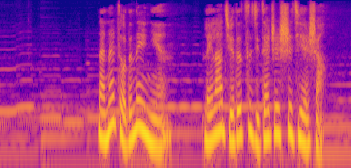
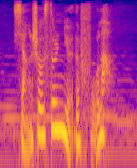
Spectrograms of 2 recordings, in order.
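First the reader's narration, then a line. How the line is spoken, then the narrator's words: Laughing grandmother. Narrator (Chinese): 奶奶笑说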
